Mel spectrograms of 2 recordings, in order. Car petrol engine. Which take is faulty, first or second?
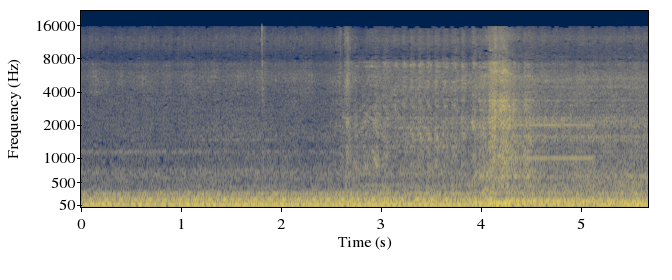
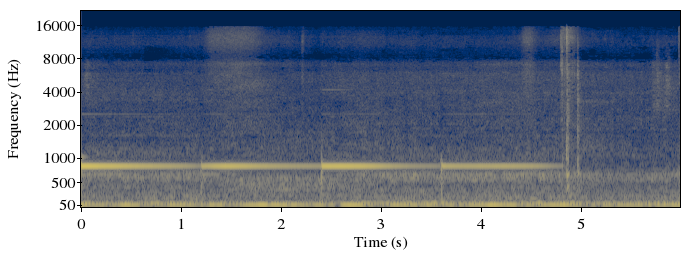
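first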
